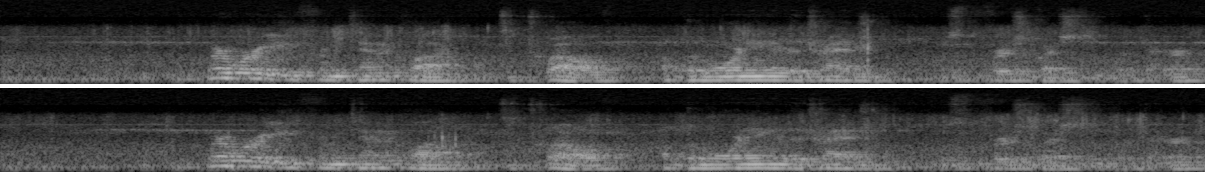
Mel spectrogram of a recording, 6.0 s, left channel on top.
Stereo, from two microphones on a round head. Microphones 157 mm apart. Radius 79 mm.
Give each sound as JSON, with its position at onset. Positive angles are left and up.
{"t": 1.0, "sound": "a man speaking", "side_deg": 60, "distance_m": 8.0}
